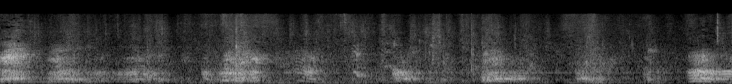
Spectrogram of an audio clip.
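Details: Labrador retriever puppies from a B litter playing together: rough, low growls and grumbling yips come in bursts roughly once a second, with scuffling in the background.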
